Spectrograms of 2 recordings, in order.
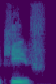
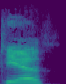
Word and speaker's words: Kyiv: It's not Kiev, like that's everybody how, else that, does it? – That's how the Russians pronounce it.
